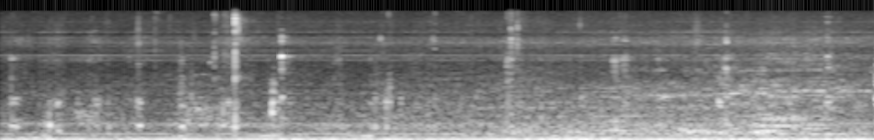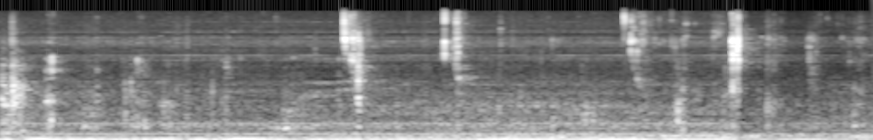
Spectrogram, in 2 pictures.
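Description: Close-up mouth sounds of a person chewing and biting raw leafy greens and fried fish, with a steady low hum underneath. A few sharp clicks come near the end.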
